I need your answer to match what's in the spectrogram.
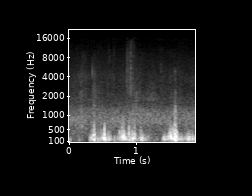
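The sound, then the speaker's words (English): A pony's hooves clip-clop along a grass path in a steady, muffled rhythm, several soft thuds passing, with faint outdoor rustle and no talking. “Now there's another pony coming. This looks more like a pony than a horse.”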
